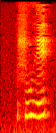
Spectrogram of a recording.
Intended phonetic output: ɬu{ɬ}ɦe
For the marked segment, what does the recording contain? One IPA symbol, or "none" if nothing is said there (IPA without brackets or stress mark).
none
